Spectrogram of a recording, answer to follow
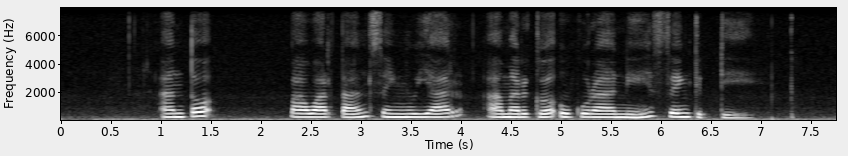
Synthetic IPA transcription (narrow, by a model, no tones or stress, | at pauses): ʔant̪ɔʔ | pawart̪ansɪŋwijar | ʔamarɡ̥ɔ̤ʔukuɾanesɪŋɡ̥ə̤ɖ̥e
